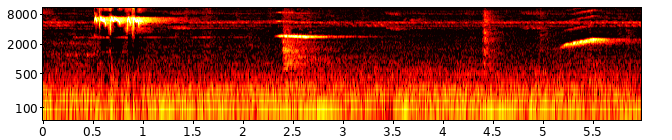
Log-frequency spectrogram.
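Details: Red mantenan bird calling: a bright, high chirping burst, then a short high whistle, a sharp click, and a rising whistled note, separated by pauses, with faint low background rumble.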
